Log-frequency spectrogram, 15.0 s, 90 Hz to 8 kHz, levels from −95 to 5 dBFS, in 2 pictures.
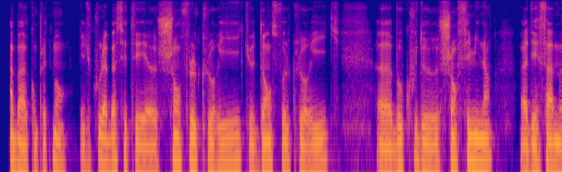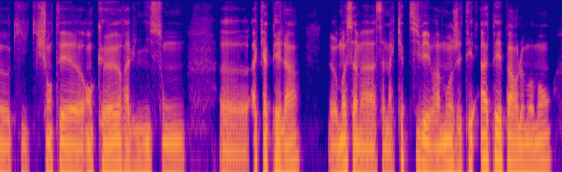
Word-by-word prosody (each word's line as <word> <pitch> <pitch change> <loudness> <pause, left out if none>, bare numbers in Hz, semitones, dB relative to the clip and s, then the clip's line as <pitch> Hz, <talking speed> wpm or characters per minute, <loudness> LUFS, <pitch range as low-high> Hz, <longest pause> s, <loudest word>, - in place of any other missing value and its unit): Ah - - +4
bah 95 -4 +1
complètement, 100 0 -5
et - - -4
du 90 0 -11
coup 120 - -3
là-bas, 110 -1 +2
c'était, 100 -4 -2
heu, 85 0 -1
chant 115 -2 +1
folklorique, 105 0 -1
danse 100 +3 0
folklorique, 100 +2 -3 0.5
heu, 85 -2 +2
beaucoup 100 +6 -2
de 95 -3 0
chants 110 +3 +1
féminins, 105 0 +3 0.4
des 90 0 +1
femmes, 100 +2 +2
heu, 90 -1 0
qui 90 -1 -11
qui - - -18
chantaient, 95 0 +1
heu, 90 - +2
en 95 -1 0
chœur, 95 +1 +2
à 90 - +2
l'unisson, 95 +3 -2 0.5
heu, 75 -2 -2
à - - +1
capella. 100 +4 +2 0.4
Heu, 90 - -1
moi, 100 +3 +5
ça 100 -3 +3
m'a 85 -2 0
ça 90 - -4
m'a 85 -1 -2
captivé 105 +3 +1
vraiment. 95 +3 +2
J'étais 95 +3 -1
happé 115 0 +5
par 110 -3 +2
le 95 -1 +2
moment. 100 +4 0
95 Hz, 180 wpm, -24 LUFS, 90-105 Hz, 0.5 s, moi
